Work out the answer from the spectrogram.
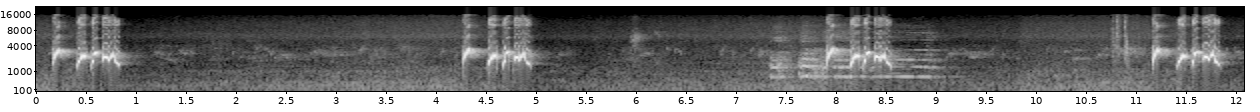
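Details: Red-whiskered bulbul performing its fighting song in the morning, used as a decoy to train birds and push them into full song. Four brief, loud phrases of rapid bright whistled notes repeat about every four seconds, with quiet gaps between.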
